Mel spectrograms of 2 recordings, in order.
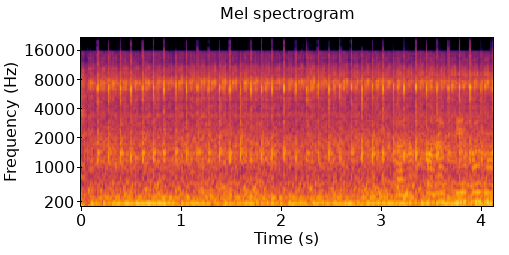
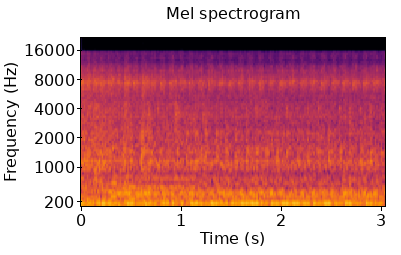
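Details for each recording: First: Honda Grazia BS4 scooter at idle: sharp, quick ticking about three per second keeping time with the engine, first suspected as timing chain; spark plug found loose, only hand-set, leaking compression. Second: Honda Grazia BS4 scooter idling after the spark plug was tightened: steady, even low single-cylinder putter with no ticking or rattle, smooth and healthy.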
